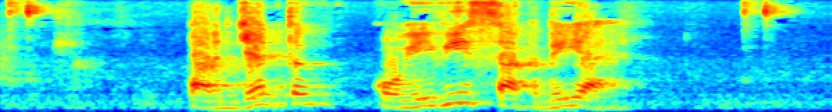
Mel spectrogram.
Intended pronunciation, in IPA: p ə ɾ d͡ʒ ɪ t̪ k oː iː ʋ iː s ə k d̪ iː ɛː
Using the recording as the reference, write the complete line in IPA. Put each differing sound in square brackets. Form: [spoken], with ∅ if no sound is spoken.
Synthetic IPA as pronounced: p ə ɾ d͡ʒ ɪ t̪ k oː iː ʋ iː s ə k d̪ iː ɛː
